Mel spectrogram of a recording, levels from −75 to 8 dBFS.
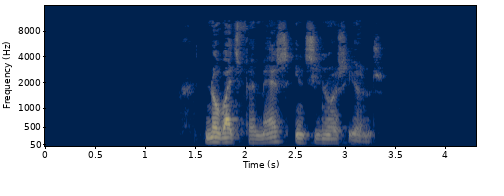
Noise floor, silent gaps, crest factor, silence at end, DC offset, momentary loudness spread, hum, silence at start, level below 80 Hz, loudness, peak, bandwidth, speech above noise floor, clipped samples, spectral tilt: -75 dBFS; none; 24 dB; 0.95 s; under 0.1%; 16 LU; none; 1.4 s; -76 dBFS; -29 LUFS; -8 dBFS; 11.5 kHz; 46 dB; under 0.1%; -3 dB/octave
